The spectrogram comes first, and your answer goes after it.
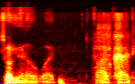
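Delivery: eerie, creepy, hushed storyteller whisper. Describing a video they made, the speaker demonstrates its creepy voice. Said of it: "I'm doing that creepy voice".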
